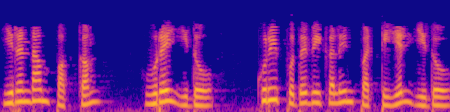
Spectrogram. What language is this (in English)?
Tamil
